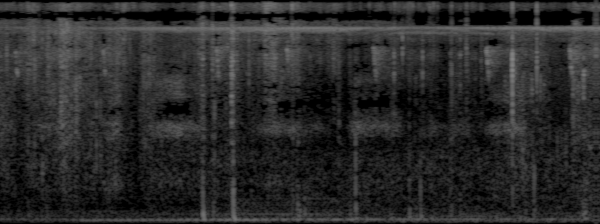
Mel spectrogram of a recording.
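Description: Hoofbeats of a Clydesdale foal running on sandy, grassy ground: a few scattered thuds, the clearest a little past two seconds in, over a steady low rumble.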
